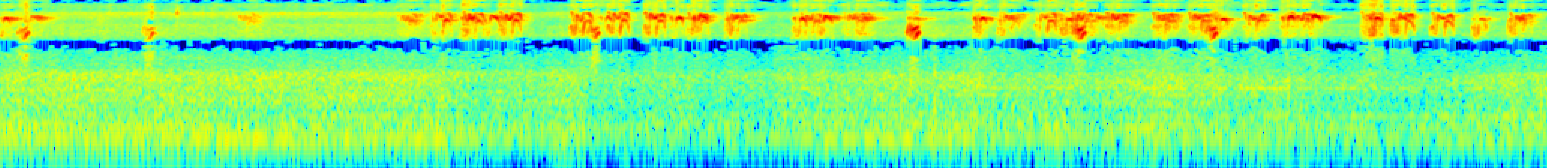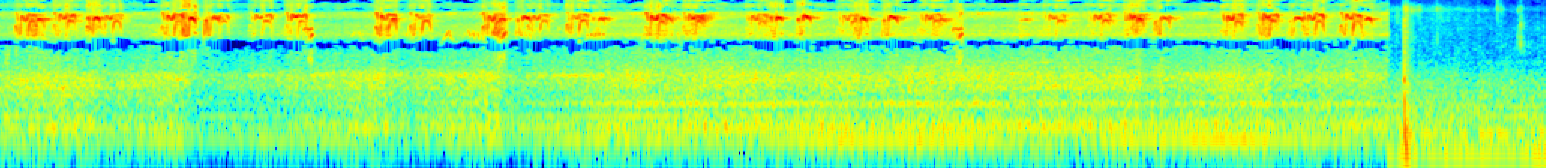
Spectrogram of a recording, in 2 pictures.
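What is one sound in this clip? Small birds chirp and twitter rapidly outdoors.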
